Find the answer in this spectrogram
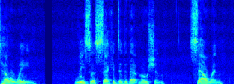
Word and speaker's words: Samhain: Samhain. That's pronounced like Sow-in.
